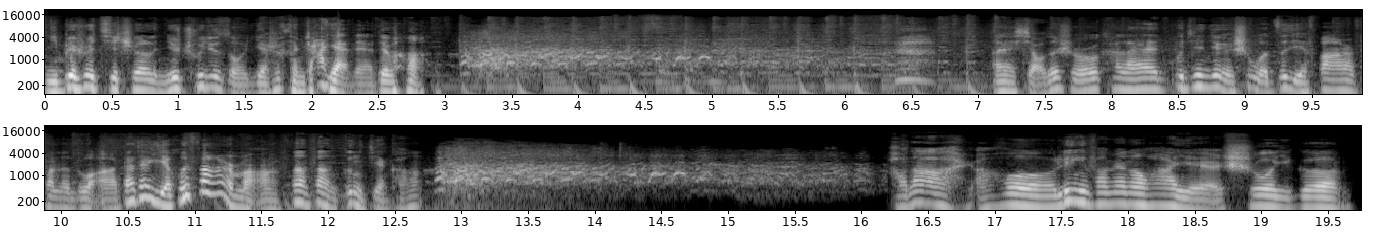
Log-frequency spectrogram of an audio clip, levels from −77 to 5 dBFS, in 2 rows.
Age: 20-39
